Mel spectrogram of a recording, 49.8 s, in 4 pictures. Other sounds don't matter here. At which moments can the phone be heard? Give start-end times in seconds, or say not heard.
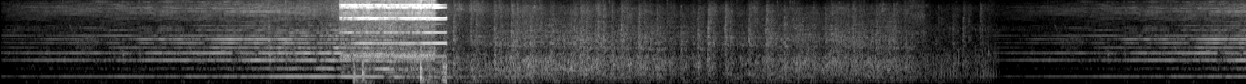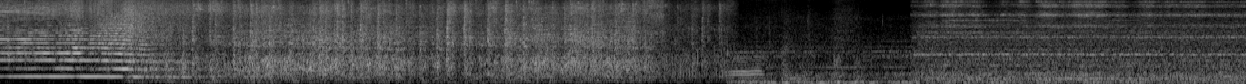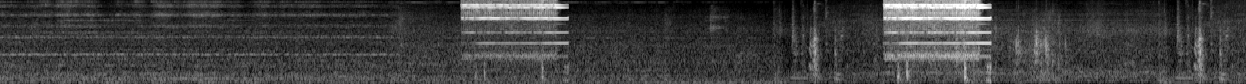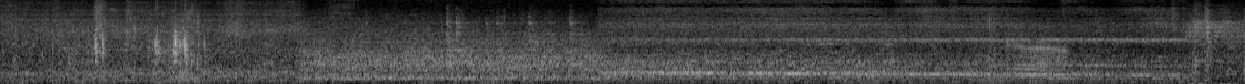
3.4-4.5, 29.5-30.6, 33.8-34.9.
